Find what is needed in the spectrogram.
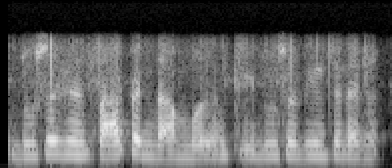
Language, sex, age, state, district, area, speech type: Bengali, male, 18-30, West Bengal, Darjeeling, rural, conversation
